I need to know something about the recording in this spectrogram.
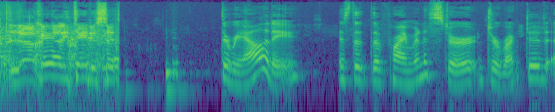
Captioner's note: some Applause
